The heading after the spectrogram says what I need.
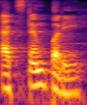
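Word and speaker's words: extempore: The right pronunciation of this word is एक्सटेम्परी।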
